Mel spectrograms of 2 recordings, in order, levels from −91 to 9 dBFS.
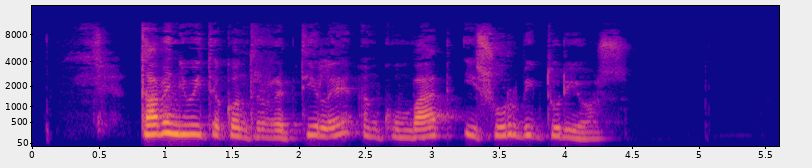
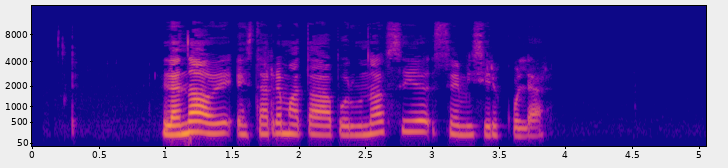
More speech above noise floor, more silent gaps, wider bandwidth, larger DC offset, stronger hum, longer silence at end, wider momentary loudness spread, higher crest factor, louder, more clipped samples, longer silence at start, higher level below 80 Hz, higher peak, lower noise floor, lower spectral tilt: about the same, 60 dB vs 57 dB; neither; about the same, 10.5 kHz vs 11.5 kHz; neither; neither; about the same, 1.2 s vs 1.25 s; about the same, 19 LU vs 17 LU; about the same, 22 dB vs 22 dB; about the same, -25 LUFS vs -25 LUFS; neither; second, 0.45 s vs 1 s; about the same, -80 dBFS vs -76 dBFS; about the same, -4 dBFS vs -4 dBFS; about the same, -85 dBFS vs -82 dBFS; about the same, -6 dB/octave vs -5 dB/octave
